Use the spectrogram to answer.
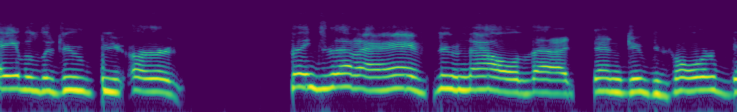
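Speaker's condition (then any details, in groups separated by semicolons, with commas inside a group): Primary progressive multiple sclerosis; advanced, clinical trial drug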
